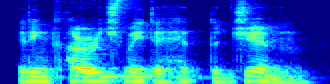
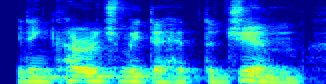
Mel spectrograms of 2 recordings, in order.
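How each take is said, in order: The two takes are said the same way.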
